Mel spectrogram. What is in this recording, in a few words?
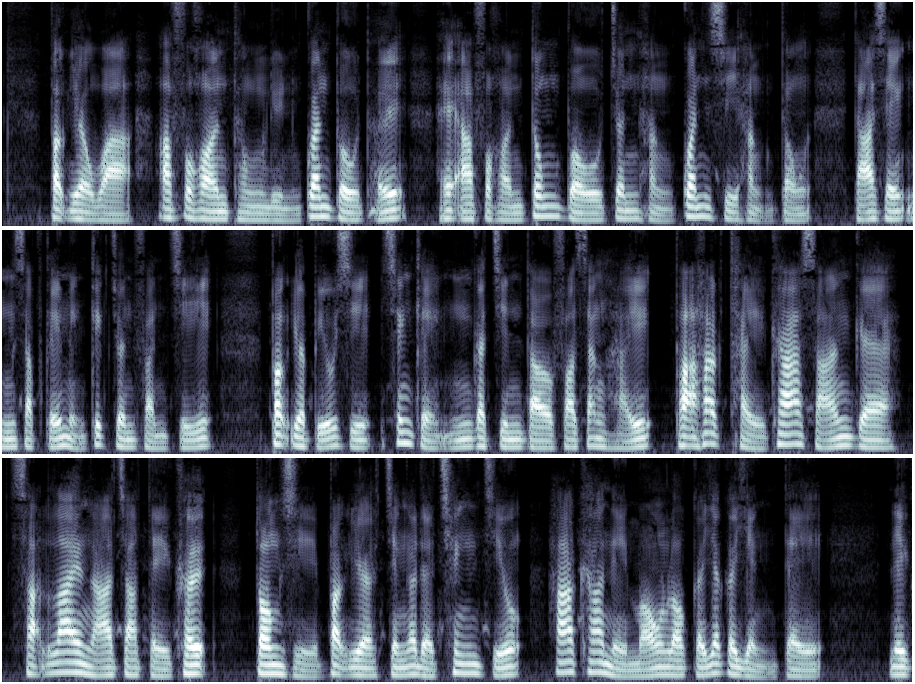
cantonese, news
